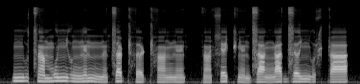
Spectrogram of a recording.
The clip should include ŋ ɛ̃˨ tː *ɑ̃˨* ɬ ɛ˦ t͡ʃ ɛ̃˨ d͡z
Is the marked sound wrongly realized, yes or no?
yes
